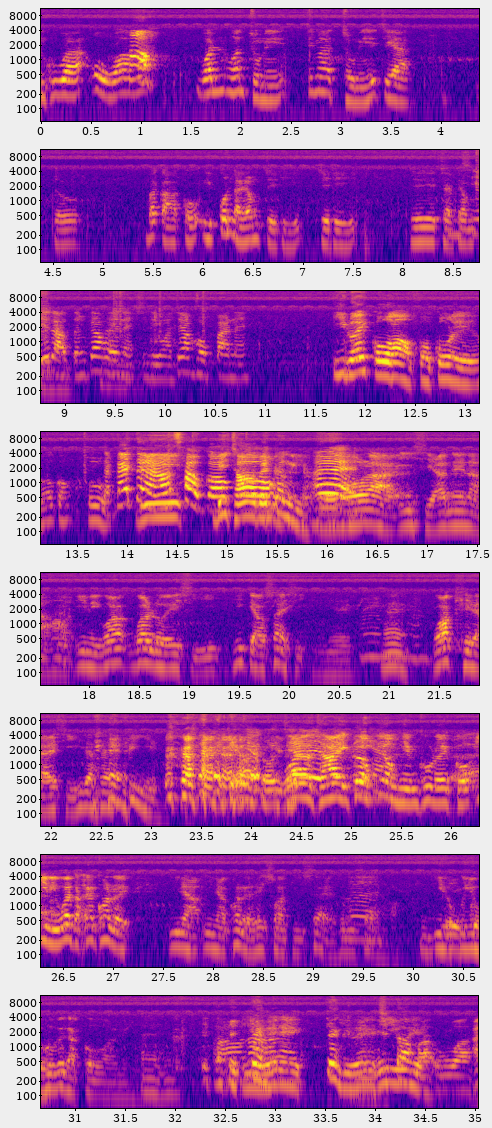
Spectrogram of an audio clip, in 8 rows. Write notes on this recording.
Taiwan cordial。, Zoon H2n (XY+MZ) (2015/09/08 007), CHEN, SHENG-WEN, 陳聖文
